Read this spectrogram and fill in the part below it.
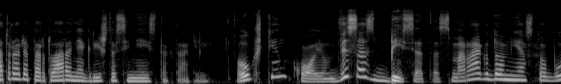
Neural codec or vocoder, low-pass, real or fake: none; 14.4 kHz; real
